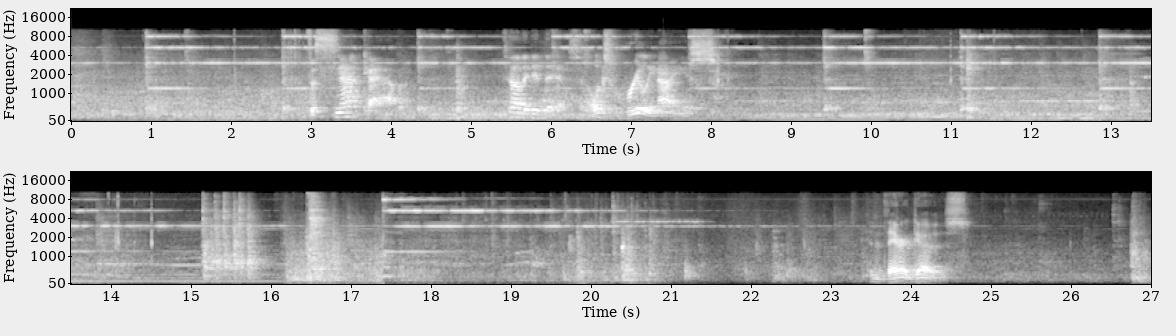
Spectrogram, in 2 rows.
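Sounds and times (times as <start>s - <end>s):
elevator hum and whine: 0.0s - 27.0s
elevator doors sliding open: 7.8s - 21.5s.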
